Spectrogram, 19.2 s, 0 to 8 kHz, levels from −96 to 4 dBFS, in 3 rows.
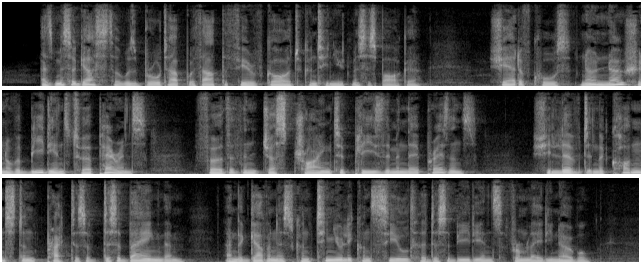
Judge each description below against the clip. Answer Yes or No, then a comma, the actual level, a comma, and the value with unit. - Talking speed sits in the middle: Yes, average, 170 wpm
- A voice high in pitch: No, low, 105 Hz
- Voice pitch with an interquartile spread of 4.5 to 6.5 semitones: Yes, average, 5.0 semitones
